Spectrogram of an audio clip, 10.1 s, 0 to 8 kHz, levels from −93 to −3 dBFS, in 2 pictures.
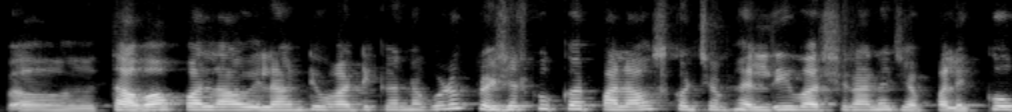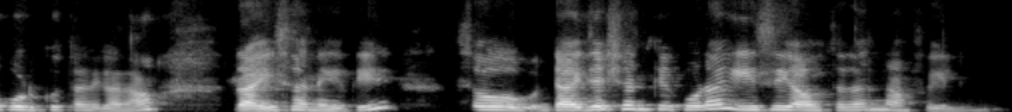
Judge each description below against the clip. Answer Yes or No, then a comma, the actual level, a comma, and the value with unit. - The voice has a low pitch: No, high, 205 Hz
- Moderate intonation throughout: Yes, average, 3.2 semitones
